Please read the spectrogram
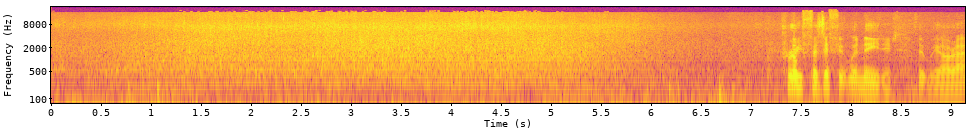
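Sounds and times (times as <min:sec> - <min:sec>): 
babbling brook tumbling over a small waterfall in countryside: 0:00.0 - 0:05.9
speech: 0:07.4 - 0:09.1.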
